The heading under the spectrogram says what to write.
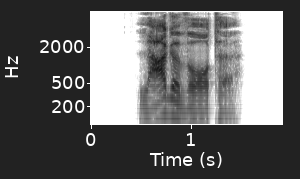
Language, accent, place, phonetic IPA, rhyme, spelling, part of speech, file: German, Germany, Berlin, [ˈlaːɡəˌvɔʁtə], -aːɡəvɔʁtə, Lageworte, noun, De-Lageworte.ogg
- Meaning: dative singular of Lagewort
